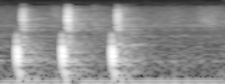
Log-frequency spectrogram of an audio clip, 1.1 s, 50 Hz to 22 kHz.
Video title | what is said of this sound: LEKKO Bake-a-long Day 3 to 6 | we're looking for that hollow sound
